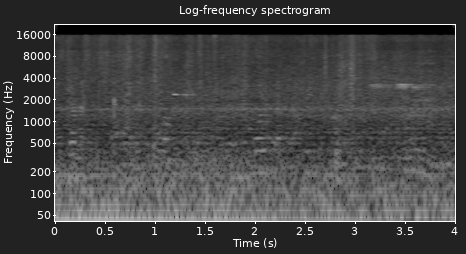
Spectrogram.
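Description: Indistinct chatter of a crowd over a heavy low rumble of microphone handling noise. A steady high tone comes in about three seconds in.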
